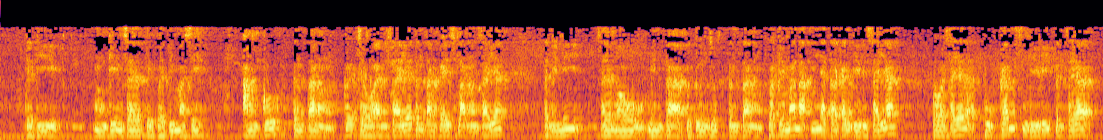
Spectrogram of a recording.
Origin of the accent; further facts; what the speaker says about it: Tegal, Central Java, Indonesia; saya dari Tegal mau bertanya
